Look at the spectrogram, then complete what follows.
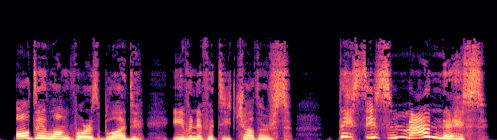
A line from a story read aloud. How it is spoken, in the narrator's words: Beatrix shrieked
